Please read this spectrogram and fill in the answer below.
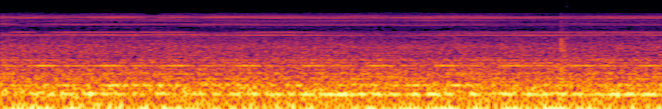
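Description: Steady low electrical hum with a faint hiss.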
